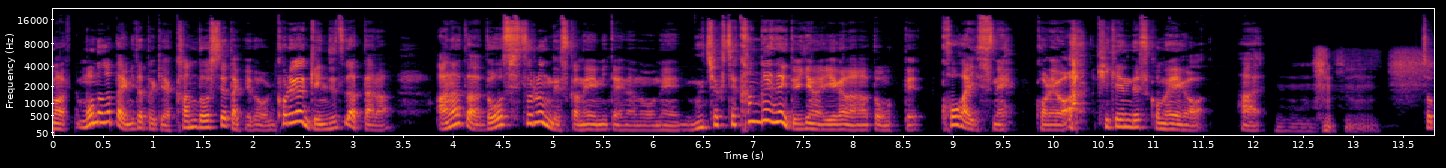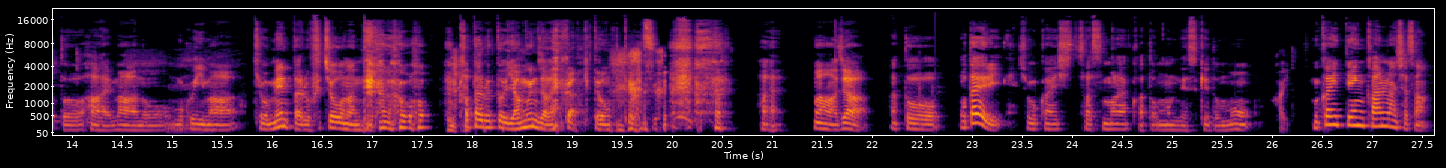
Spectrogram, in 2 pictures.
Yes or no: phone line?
no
